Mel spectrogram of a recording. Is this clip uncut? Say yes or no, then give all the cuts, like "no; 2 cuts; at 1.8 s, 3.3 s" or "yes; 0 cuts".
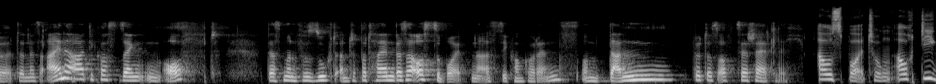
no; 1 cut; at 1.2 s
